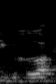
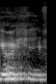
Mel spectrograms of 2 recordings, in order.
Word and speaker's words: Yu He: was saying my name's Yu He, and they were like, "Huh?" it's like yoo-hoo, but with like a fun little ugh to it.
